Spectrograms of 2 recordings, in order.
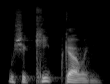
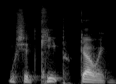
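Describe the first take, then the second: First: Keep and going run together smoothly. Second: Keep and going are said separately. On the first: "secondly with linking" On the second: "Firstly without linking"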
